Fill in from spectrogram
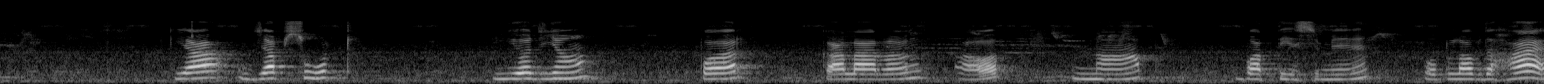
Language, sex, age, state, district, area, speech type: Hindi, female, 60+, Bihar, Madhepura, rural, read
